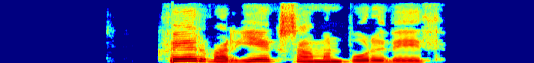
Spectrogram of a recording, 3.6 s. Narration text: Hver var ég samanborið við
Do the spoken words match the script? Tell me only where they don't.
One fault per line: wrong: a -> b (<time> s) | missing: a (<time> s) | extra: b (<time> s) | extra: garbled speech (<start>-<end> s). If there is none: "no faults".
no faults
